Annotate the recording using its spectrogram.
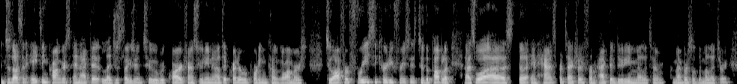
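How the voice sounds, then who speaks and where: A very fast, fairly even-toned man's voice, fairly high in pitch, with a non-native accent. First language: not English. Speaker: podcast co-host, credit repair business owner. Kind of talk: casual news discussion, reading articles aloud. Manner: halting, with fillers and self-corrections.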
